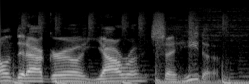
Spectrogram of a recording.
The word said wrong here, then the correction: Shahidi: did I say her name right? Yara Shahidi.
